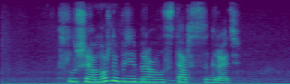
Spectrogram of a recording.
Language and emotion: Russian, neutral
